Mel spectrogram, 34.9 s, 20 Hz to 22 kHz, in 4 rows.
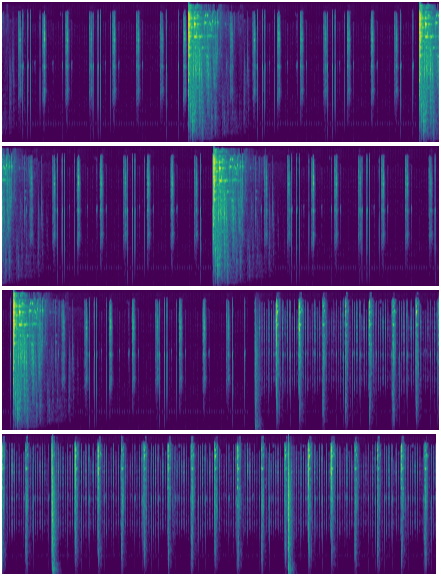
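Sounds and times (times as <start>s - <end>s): glass shattering effect: 3.8s - 4.6s, 8.4s - 9.2s, 13.0s - 13.8s, 17.7s - 18.5s.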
